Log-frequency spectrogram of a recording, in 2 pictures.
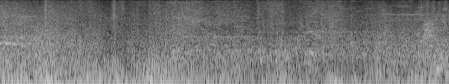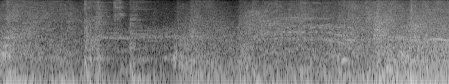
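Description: Magic spells crackle and burst in a fast, chaotic fight.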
